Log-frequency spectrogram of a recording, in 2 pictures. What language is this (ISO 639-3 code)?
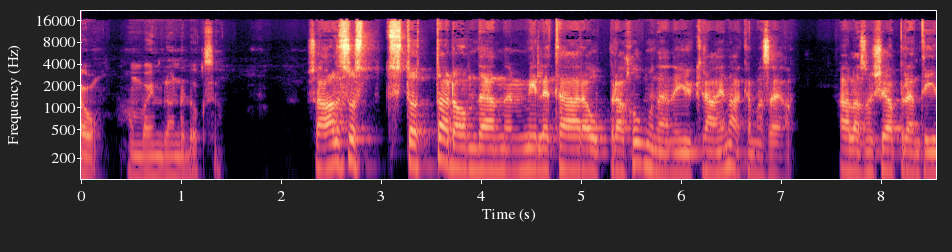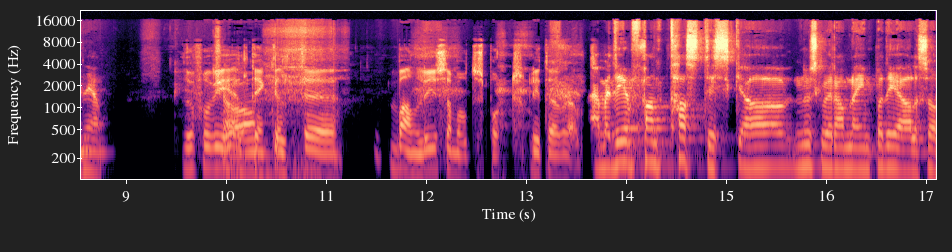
swe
